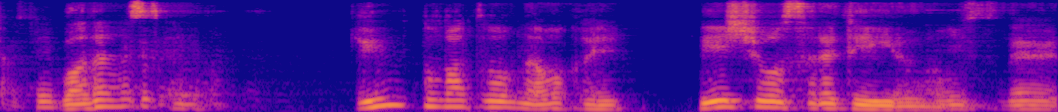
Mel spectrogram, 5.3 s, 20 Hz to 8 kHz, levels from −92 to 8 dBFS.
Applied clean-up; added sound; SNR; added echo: neural mask model DeepFilterNet 3.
